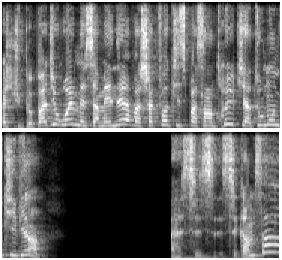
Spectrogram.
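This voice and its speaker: Loud and animated, the speech runs at a very fast pace with ordinary pitch variation, broken by long, frequent pauses. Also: man, extremely high pitch for a man. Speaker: YouTuber and streamer. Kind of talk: reaction commentary.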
